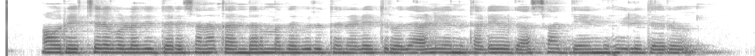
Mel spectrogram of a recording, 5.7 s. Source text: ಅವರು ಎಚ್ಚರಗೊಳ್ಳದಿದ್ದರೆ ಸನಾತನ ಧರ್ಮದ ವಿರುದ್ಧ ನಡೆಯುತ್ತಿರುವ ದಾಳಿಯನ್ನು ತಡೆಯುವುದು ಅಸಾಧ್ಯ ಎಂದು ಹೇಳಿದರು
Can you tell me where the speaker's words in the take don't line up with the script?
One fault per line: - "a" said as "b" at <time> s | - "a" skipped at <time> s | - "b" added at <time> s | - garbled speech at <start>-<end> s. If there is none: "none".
none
